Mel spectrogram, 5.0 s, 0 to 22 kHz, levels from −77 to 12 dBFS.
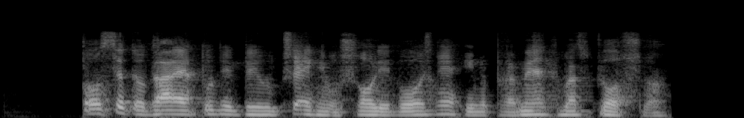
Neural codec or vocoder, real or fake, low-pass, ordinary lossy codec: codec, 16 kHz in and 24 kHz out, 0.6 kbps, FireRedTTS-2 codec; fake; 7.2 kHz; none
